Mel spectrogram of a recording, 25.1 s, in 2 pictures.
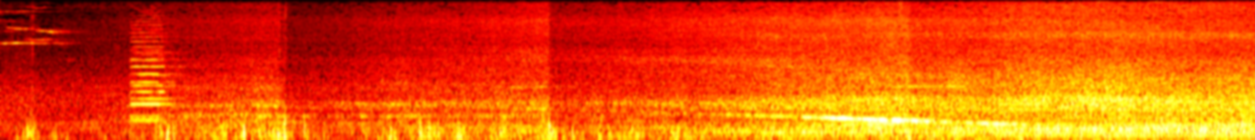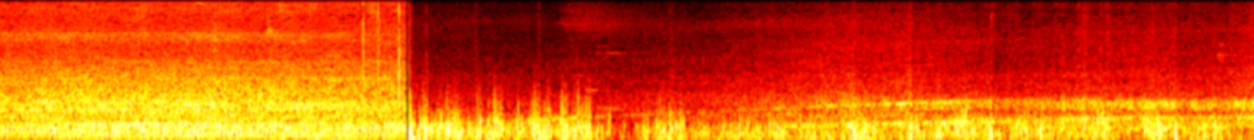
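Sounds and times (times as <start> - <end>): train rumble and rush: 0.0 - 25.0.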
